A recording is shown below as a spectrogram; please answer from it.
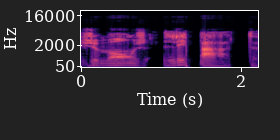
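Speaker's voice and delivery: voice drops to a falling tone on final pâtes. Reading a sentence aloud as an example to copy: falling voice at the period. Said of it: "Il faut la lire en baissant la voix au point, comme ceci".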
